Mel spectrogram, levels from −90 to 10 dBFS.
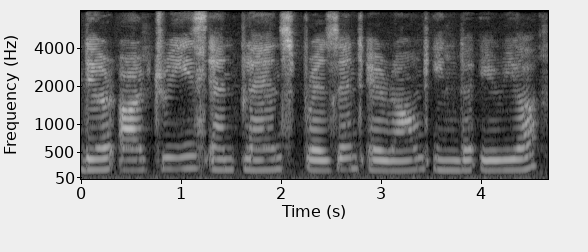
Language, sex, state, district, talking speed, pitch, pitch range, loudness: English, male, Assam, Kamrup Metropolitan, 130 wpm, 185 Hz, 180-195 Hz, -20 LUFS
